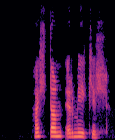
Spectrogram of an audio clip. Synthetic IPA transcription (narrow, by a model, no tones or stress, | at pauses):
hajht̪anɛ̰ɾmɪːcɪl̥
